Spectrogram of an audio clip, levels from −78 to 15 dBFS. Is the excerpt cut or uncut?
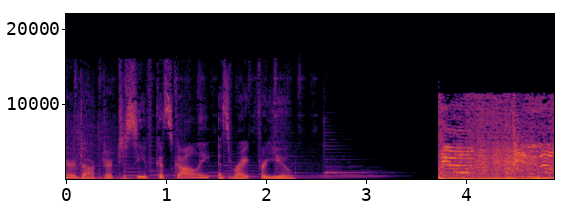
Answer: cut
